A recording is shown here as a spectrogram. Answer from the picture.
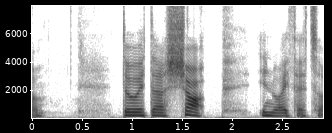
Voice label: "siop", Welsh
